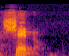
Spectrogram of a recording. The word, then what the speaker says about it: Xeno: se llama Sheno. Y así se pronuncia, Sheno.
